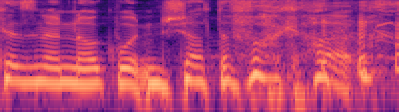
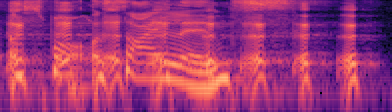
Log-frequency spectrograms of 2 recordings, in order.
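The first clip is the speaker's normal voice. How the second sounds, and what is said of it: Mock English accent. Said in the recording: “are we in England? ... Not with that accent.”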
